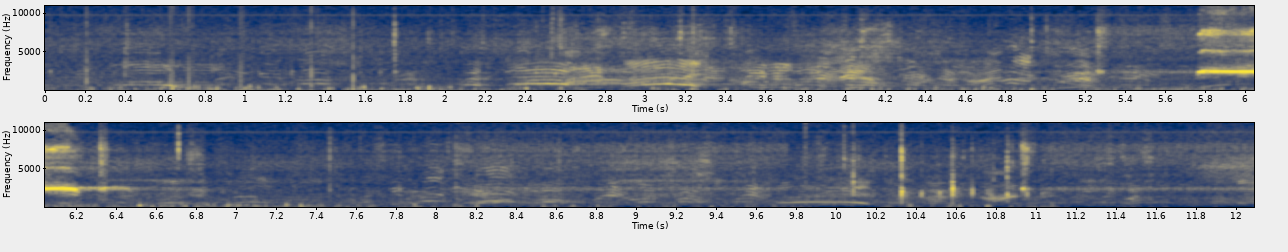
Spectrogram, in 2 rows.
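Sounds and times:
people shouting: 0:02.1 - 0:05.5.

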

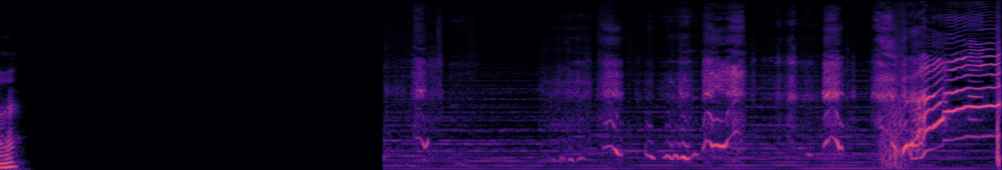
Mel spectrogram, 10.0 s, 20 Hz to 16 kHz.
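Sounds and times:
soft background music: 0:03.9 - 0:10.0.

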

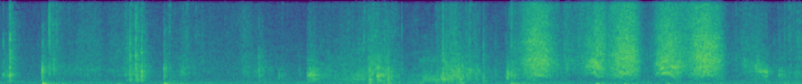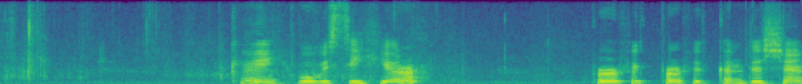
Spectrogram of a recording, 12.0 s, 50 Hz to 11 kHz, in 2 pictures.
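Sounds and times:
hands rustling on plastic film: 0:00.0 - 0:09.4.

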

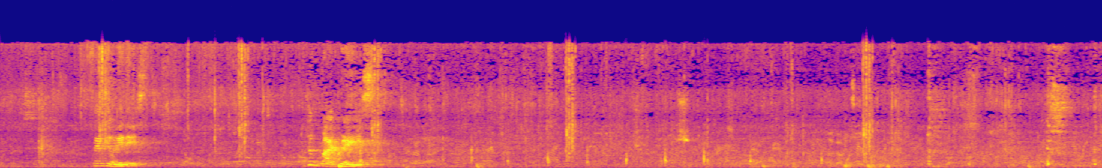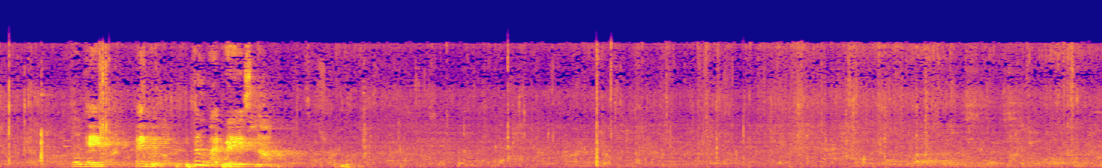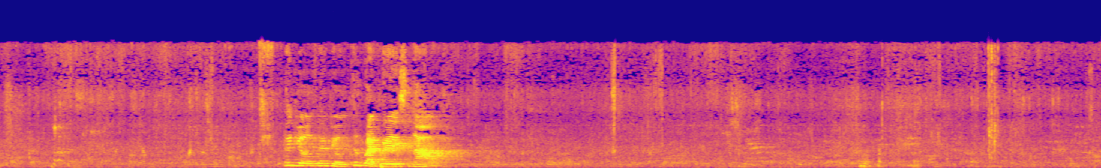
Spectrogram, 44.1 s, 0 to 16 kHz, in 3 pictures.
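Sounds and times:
murmur of seated audience: 0:00.0 - 0:44.0.

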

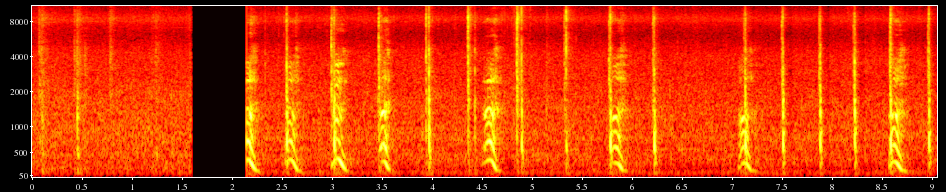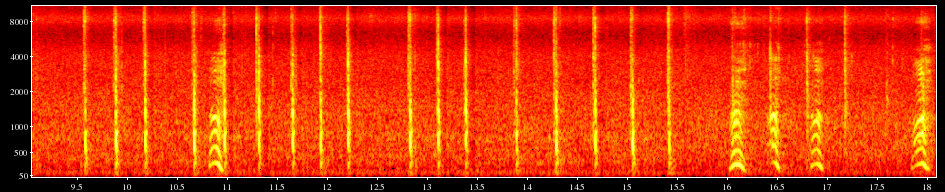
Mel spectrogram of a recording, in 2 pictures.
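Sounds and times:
machete chopping bamboo: 0:02.6 - 0:06.4, 0:07.5 - 0:15.6.

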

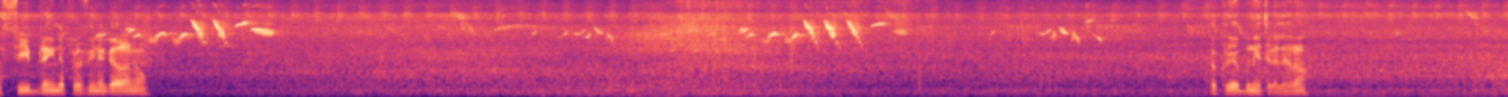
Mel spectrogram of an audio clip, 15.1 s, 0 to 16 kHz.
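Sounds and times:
background hiss: 0:00.0 - 0:15.0
bird singing high-pitched phrases: 0:00.4 - 0:02.8, 0:07.2 - 0:09.2, 0:09.9 - 0:12.8.

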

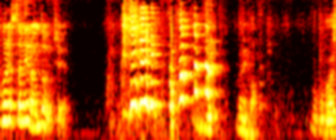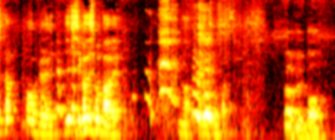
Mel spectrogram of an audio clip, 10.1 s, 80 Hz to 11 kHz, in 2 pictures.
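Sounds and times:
woman's shrill squealing laugh: 0:01.8 - 0:03.4, 0:05.8 - 0:08.4.

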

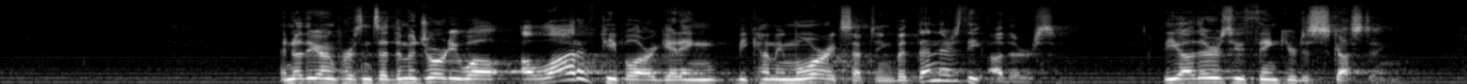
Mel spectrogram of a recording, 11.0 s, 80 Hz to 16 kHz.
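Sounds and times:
electrical mains hum: 0:00.0 - 0:11.0.

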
